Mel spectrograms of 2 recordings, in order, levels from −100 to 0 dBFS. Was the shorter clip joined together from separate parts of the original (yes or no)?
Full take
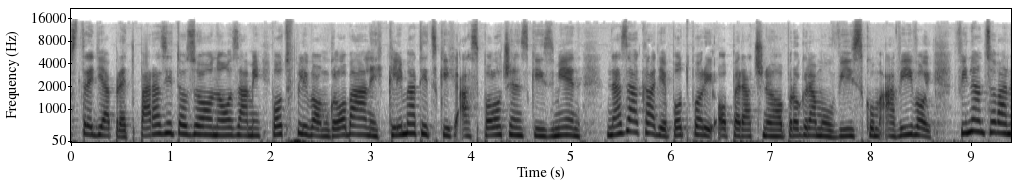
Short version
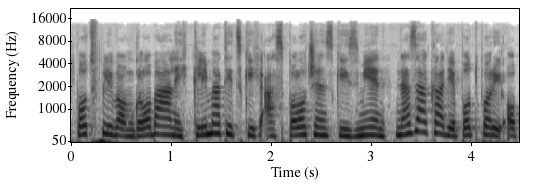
yes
